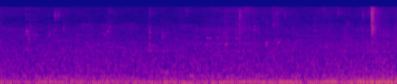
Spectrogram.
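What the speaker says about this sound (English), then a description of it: "going to take and fill my water bottle real quick with water" Steady, soft trickle and splash of water running into a water bottle as it fills, continuous and fairly faint throughout with a low background hum and a few small drips.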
